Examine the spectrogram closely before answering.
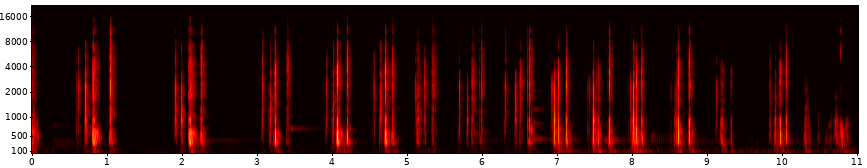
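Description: Fingernails and fingertips tapping and clicking on a small clear plastic case: sharp taps in quick irregular clusters of two to four, with short silences between.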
